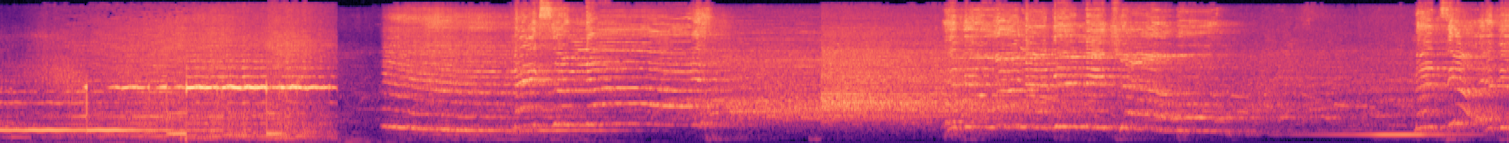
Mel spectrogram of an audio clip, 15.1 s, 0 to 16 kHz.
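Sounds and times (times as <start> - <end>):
electronic logo jingle: 0.0 - 3.4
loud backing music: 0.0 - 3.4.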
